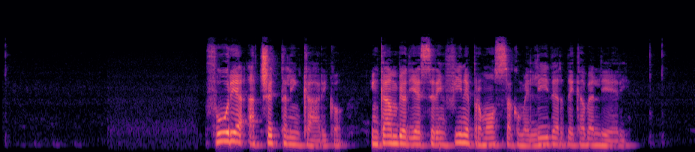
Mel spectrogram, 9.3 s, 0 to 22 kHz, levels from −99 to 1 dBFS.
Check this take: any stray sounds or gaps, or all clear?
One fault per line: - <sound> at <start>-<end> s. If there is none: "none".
none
